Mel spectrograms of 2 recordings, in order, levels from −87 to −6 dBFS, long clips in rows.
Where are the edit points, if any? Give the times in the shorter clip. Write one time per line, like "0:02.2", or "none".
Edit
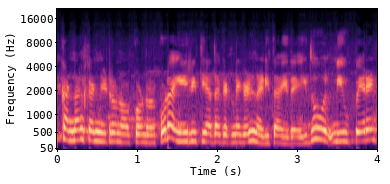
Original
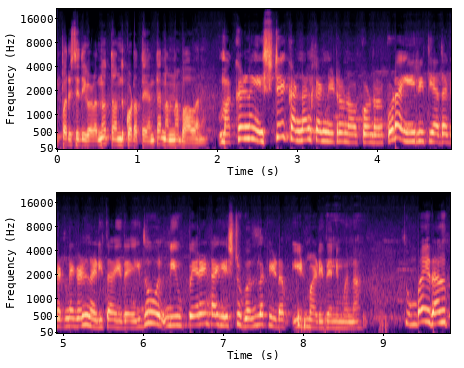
none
